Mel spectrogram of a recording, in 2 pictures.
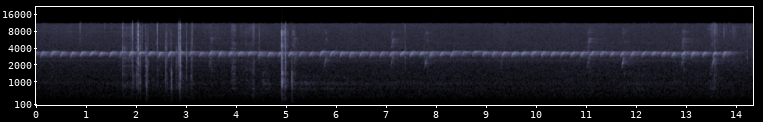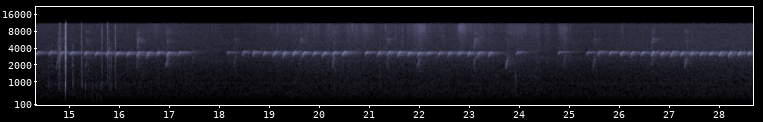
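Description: A high-pitched chirping call from a small animal, pulsing about four times a second in long runs with short breaks. A few sharp clicks and knocks come about two, three and five seconds in and again about fifteen seconds in.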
